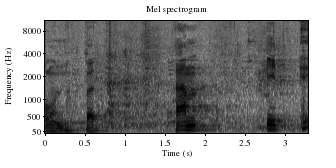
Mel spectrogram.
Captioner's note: laughter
